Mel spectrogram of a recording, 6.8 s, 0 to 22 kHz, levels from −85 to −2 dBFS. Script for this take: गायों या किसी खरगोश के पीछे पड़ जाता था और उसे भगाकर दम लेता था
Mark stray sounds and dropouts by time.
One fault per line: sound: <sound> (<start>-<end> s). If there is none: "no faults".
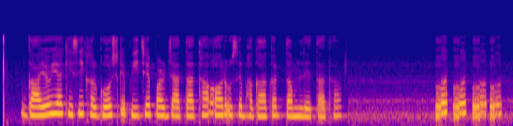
sound: laugh (5.8-6.7 s)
